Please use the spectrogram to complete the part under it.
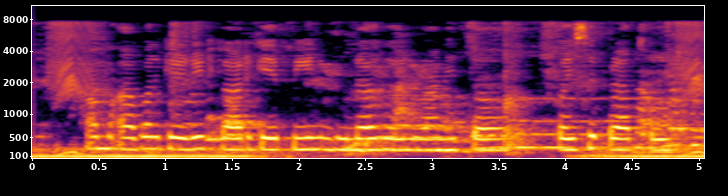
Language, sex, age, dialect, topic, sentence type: Bhojpuri, female, 18-24, Southern / Standard, banking, question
